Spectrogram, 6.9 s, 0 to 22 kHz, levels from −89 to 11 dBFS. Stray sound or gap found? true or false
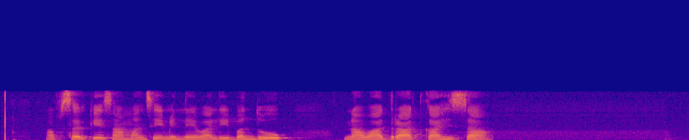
false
